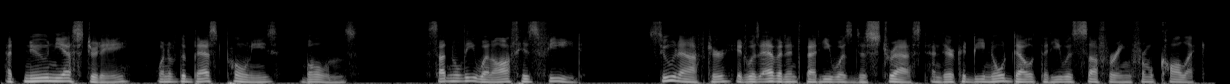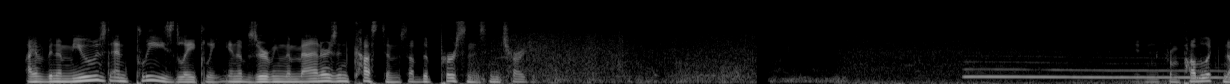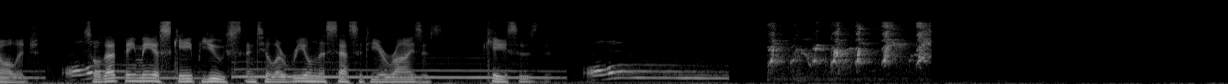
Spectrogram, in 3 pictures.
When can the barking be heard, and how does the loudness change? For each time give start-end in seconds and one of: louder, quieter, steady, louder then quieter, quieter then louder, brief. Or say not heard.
21.9-34.0 steady.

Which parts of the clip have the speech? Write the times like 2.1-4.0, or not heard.
0.0-17.6, 23.6-30.1.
